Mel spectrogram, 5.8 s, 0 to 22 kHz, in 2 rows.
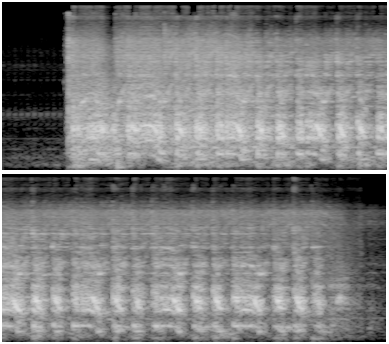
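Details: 2007 Ford Transit Mk7 2.2 TDCi diesel after injector replacement, before coding and fuel relearn: cranks and catches, then lumpy uneven pulses about three a second, sagging and stalling within five seconds.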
